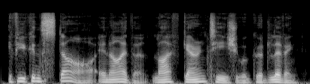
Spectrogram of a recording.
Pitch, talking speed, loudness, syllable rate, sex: 105 Hz, 230 wpm, -16 LUFS, 5.7 syllables/s, male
